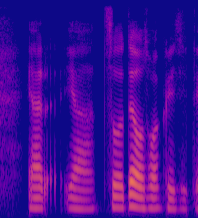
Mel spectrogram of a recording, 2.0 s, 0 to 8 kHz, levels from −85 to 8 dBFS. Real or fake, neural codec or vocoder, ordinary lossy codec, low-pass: fake; autoencoder, 48 kHz, 32 numbers a frame, DAC-VAE, trained on Japanese speech; none; 7.2 kHz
